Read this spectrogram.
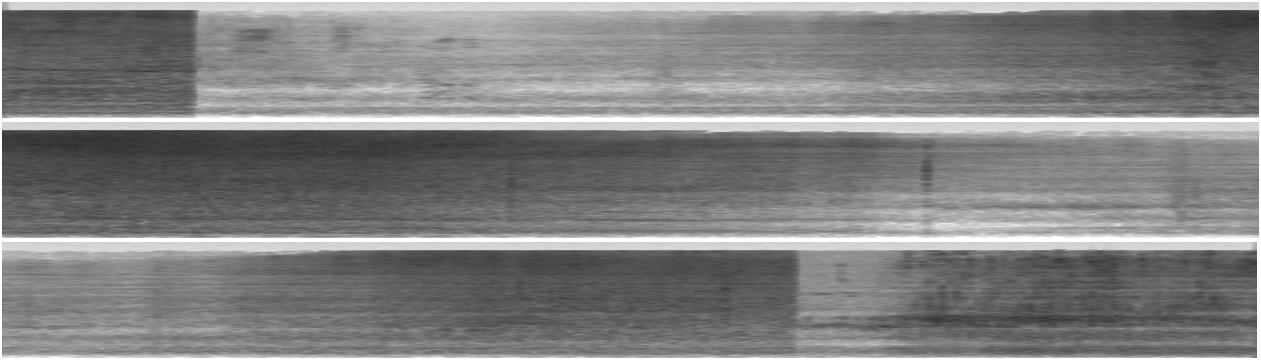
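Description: Kart engines buzz and whine loudly as karts race past.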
